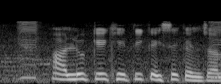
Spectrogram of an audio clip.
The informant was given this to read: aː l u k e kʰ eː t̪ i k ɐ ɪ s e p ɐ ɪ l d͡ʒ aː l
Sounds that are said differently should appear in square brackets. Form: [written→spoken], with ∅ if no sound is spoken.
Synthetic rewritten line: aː l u k e kʰ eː t̪ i k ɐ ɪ s e [p→k] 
